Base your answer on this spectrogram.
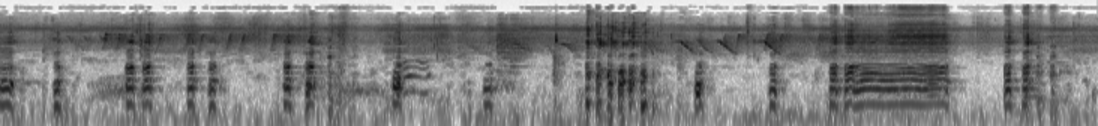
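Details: Goats, a she-goat and a billy goat shown together affectionately; a long, quavering, wavering bleat rises out near the end, after stretches of human chatter and scattered clicks and knocks.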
